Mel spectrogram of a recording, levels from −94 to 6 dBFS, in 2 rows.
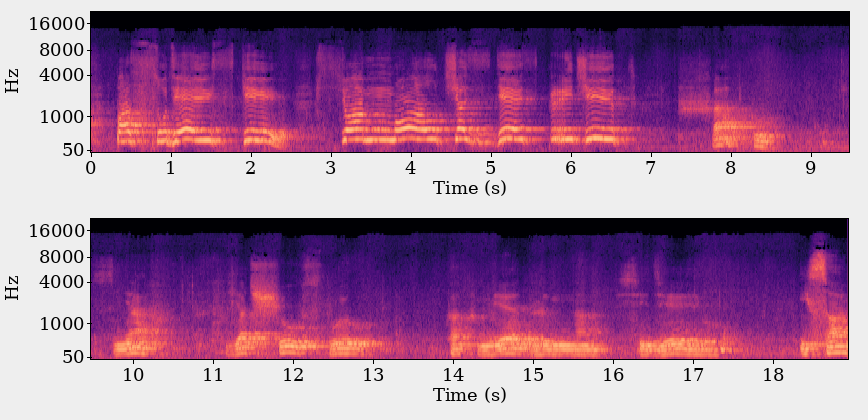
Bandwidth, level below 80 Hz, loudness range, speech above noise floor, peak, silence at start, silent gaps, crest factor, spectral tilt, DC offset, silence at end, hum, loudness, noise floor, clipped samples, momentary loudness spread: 10.5 kHz; -46 dBFS; 6 LU; 27 dB; -4 dBFS; 0 s; none; 12 dB; -6 dB/octave; under 0.1%; 0 s; none; -17 LUFS; -42 dBFS; under 0.1%; 20 LU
